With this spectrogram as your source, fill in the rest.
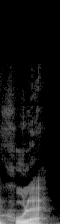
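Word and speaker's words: Hole: głównym bohaterem komisarzem Harrym Hall A jak to niektórzy mówią Harry hule dla mnie to zawsze będzie Harry hall-a polecam sięgnąć jeśli nie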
